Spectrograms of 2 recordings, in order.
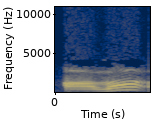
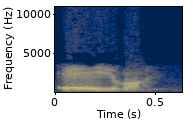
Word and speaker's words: Ava: I'm uh you can say Ava or Ava. How would you like me to say it because it's your name? Uh please say Ava because we're in UK now.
